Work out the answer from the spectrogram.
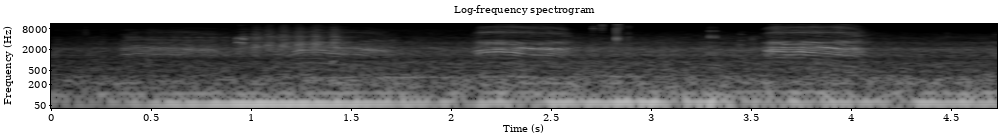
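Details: Crows calling on a rainy morning walk, with ducks also around: harsh, hoarse caws in three drawn-out bursts over a steady low rumble of rain.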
